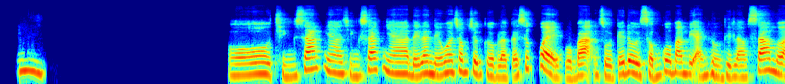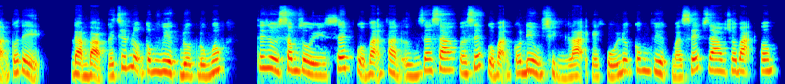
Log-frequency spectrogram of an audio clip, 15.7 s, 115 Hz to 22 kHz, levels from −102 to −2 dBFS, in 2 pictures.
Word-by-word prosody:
Ừm. 260 Hz, -3 st, -1 dB, 1.8 s
Ồ, 210 Hz, +2 st, 0 dB
chính 195 Hz, -3 st, -8 dB
xác 295 Hz, +10 st, +2 dB
nha, 240 Hz, -4 st, -1 dB
chính 195 Hz, -3 st, -7 dB
xác 280 Hz, -, +1 dB
nha! 230 Hz, -5 st, 0 dB
Đấy 190 Hz, 0 st, -1 dB
là 230 Hz, -, +3 dB
nếu 205 Hz, -3 st, +1 dB
mà 245 Hz, +1 st, +2 dB
trong 250 Hz, 0 st, -1 dB
trường 235 Hz, -3 st, 0 dB
hợp 190 Hz, -2 st, -2 dB
là 180 Hz, -, +1 dB
cái 180 Hz, +1 st, -2 dB
sức 310 Hz, +7 st, -5 dB
khỏe -, -, +6 dB
của 165 Hz, -, -3 dB
bạn, 205 Hz, +3 st, +2 dB
rồi 190 Hz, -2 st, -3 dB
cái 215 Hz, +5 st, 0 dB
đời 230 Hz, -4 st, +5 dB
sống 190 Hz, -1 st, -2 dB
của 250 Hz, -, +2 dB
bạn 230 Hz, -1 st, 0 dB
bị -, -, -1 dB
ảnh 190 Hz, -, -2 dB
hưởng 210 Hz, -5 st, -3 dB
thì 190 Hz, -, -1 dB
làm 180 Hz, 0 st, -3 dB
sao 265 Hz, +10 st, +4 dB
mà 235 Hz, -5 st, +2 dB
bạn 210 Hz, -, 0 dB
có 240 Hz, -, +1 dB
thể 250 Hz, -3 st, 0 dB, 0.3 s
đảm 215 Hz, -3 st, +3 dB
bảo -, -, +4 dB
cái 195 Hz, +1 st, -4 dB
chất 325 Hz, 0 st, -3 dB
lượng 300 Hz, -5 st, 0 dB
công 260 Hz, -1 st, 0 dB
việc 240 Hz, -3 st, +2 dB
được, 205 Hz, 0 st, 0 dB
đúng 195 Hz, 0 st, -2 dB
không? 265 Hz, +3 st, +1 dB, 0.4 s
Thế 320 Hz, -, +1 dB
rồi 300 Hz, -3 st, +5 dB
xong 275 Hz, +1 st, +1 dB
rồi 215 Hz, -6 st, +2 dB
sếp 305 Hz, +9 st, +1 dB
của -, -, -2 dB
bạn 220 Hz, 0 st, -1 dB
phản 235 Hz, -3 st, -1 dB
ứng 195 Hz, +1 st, -5 dB
ra 275 Hz, +3 st, 0 dB
sao 280 Hz, 0 st, +2 dB
và 225 Hz, -, -2 dB
sếp 335 Hz, +10 st, -2 dB
của -, -, -1 dB
bạn -, -, -1 dB
có 235 Hz, -, -3 dB
điều 250 Hz, -1 st, +2 dB
chỉnh 215 Hz, -7 st, -9 dB
lại 200 Hz, +1 st, +1 dB
cái 185 Hz, -1 st, -6 dB
khối 190 Hz, +1 st, 0 dB
lượng 265 Hz, +1 st, -1 dB
công 280 Hz, -1 st, -2 dB
việc 235 Hz, -3 st, -1 dB
mà 180 Hz, 0 st, -4 dB
sếp 280 Hz, -, 0 dB
giao 275 Hz, -3 st, +2 dB
cho 265 Hz, 0 st, -1 dB
bạn 265 Hz, -2 st, +1 dB
không? 265 Hz, 0 st, 0 dB
230 Hz, 295 wpm, -23 LUFS, 200-265 Hz, 1.8 s, khỏe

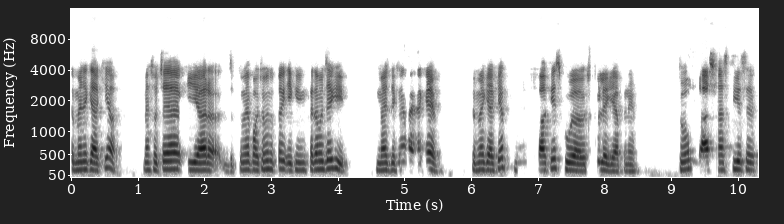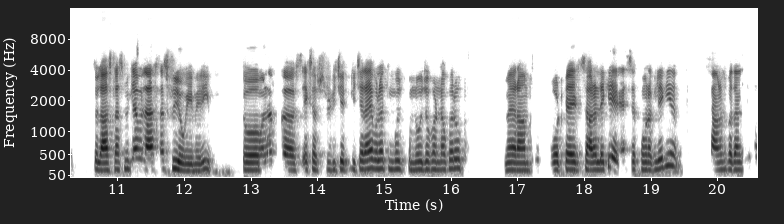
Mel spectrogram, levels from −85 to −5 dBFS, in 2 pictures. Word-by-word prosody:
तो 170 Hz, -, -4 dB
मैंने 170 Hz, +2 st, +1 dB
क्या 165 Hz, -2 st, +5 dB
किया 210 Hz, -1 st, 0 dB, 0.5 s
मैं 165 Hz, -, -3 dB
सोचा 165 Hz, +2 st, -1 dB
यार 180 Hz, 0 st, +6 dB
कि, 165 Hz, -1 st, -1 dB
यार 160 Hz, 0 st, +7 dB, 0.3 s
जब 135 Hz, 0 st, -13 dB
तक 150 Hz, -, -14 dB
मैं 170 Hz, 0 st, -1 dB
पहुँचूँगा 175 Hz, +3 st, -1 dB
तब -, -, -14 dB
तक 190 Hz, -, 0 dB
जीके 155 Hz, -, +1 dB
की 160 Hz, -, -6 dB
खत्म 165 Hz, +2 st, -1 dB
हो 180 Hz, -, +2 dB
जाएगी। 190 Hz, -3 st, +2 dB, 0.6 s
मैं 160 Hz, 0 st, +2 dB
देखना 160 Hz, +2 st, -5 dB
चाहता 155 Hz, -2 st, -3 dB
था -, -, -8 dB, 0.2 s
कि 135 Hz, -, -14 dB, 0.5 s
फिर 160 Hz, -, -6 dB
मैं 165 Hz, +1 st, 0 dB
क्या 160 Hz, -1 st, +3 dB
किया 195 Hz, +7 st, 0 dB
ब 210 Hz, -5 st, -15 dB, 0.3 s
बाकी 160 Hz, +6 st, +3 dB
स्कूल 175 Hz, -6 st, +1 dB
अ, 145 Hz, -1 st, +2 dB
स्कूल 170 Hz, -, -8 dB
ले 155 Hz, -, +3 dB
गया 140 Hz, -1 st, +1 dB
अपने। 140 Hz, +1 st, -8 dB, 0.5 s
तो 170 Hz, 0 st, -6 dB, 0.2 s
लास्ट-लास्ट 155 Hz, +2 st, +3 dB
में 180 Hz, -1 st, +3 dB
कैसे 170 Hz, -1 st, -3 dB, 0.4 s
तो 175 Hz, -, -1 dB
लास्ट-लास्ट 160 Hz, +2 st, +4 dB
में 185 Hz, -, -4 dB
क्या 210 Hz, -, +5 dB
हुआ 205 Hz, -, -4 dB
लास्ट 165 Hz, 0 st, +6 dB
क्लास 185 Hz, 0 st, -3 dB
फ्री 195 Hz, -2 st, +4 dB
हो 165 Hz, -3 st, +4 dB
गई 145 Hz, -1 st, 0 dB
मेरी। 150 Hz, +5 st, -2 dB, 0.5 s
तो 165 Hz, -1 st, +1 dB, 0.2 s
मतलब 180 Hz, +3 st, -4 dB, 0.2 s
अ, 155 Hz, -1 st, +2 dB
एक 170 Hz, -, -1 dB
संस्कृत 165 Hz, -1 st, -5 dB
के -, -, -5 dB
ची -, -, -5 dB
टीचर 180 Hz, +1 st, -1 dB
आए 190 Hz, +2 st, +6 dB
बोला 190 Hz, 0 st, +2 dB
तुम 180 Hz, -, -5 dB
लोग 185 Hz, 0 st, -1 dB
जो 175 Hz, -, -16 dB
तुम 170 Hz, -3 st, -6 dB
लोग 170 Hz, -, 0 dB
को -, -, -6 dB
जो 175 Hz, -, -1 dB
करना 170 Hz, 0 st, -2 dB
करो। 195 Hz, 0 st, -1 dB, 0.6 s
मैं 165 Hz, +1 st, +2 dB
आराम 160 Hz, 0 st, +3 dB
से -, -, -21 dB
बोर्ड 170 Hz, -, -4 dB
का 175 Hz, -, +5 dB
एक 170 Hz, -1 st, +4 dB
सहारा 165 Hz, -1 st, +4 dB
लेके 170 Hz, +6 st, 0 dB, 0.2 s
ऐसे 170 Hz, -, -7 dB
फ़ोन 165 Hz, -1 st, -3 dB
रख 160 Hz, -, -5 dB
लिया 190 Hz, +4 st, +1 dB
कि 255 Hz, -3 st, -1 dB, 0.5 s
सामने 165 Hz, +1 st, 0 dB
पता 170 Hz, -1 st, +1 dB
ना -, -, -1 dB
चले 175 Hz, -, -21 dB
170 Hz, 255 wpm, -21 LUFS, 160-180 Hz, 0.6 s, यार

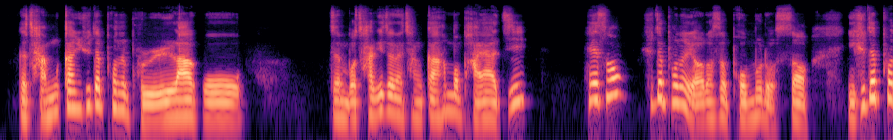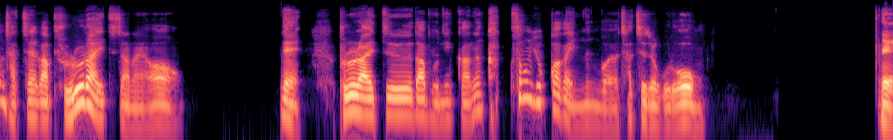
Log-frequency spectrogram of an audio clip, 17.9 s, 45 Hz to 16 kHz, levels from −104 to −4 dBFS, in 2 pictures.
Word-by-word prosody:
그 -, -, -3 dB
잠깐 150 Hz, +6 st, 0 dB
휴대폰을 180 Hz, -3 st, -2 dB
보려고 110 Hz, 0 st, +3 dB, 0.8 s
좀 120 Hz, -1 st, -4 dB
뭐 115 Hz, +1 st, -1 dB
'자기 135 Hz, +5 st, -2 dB
전에 145 Hz, -4 st, 0 dB
잠깐 115 Hz, +1 st, -3 dB
한번 140 Hz, -1 st, -4 dB
봐야지.'해서 235 Hz, -, -2 dB, 0.2 s
휴대폰을 225 Hz, -1 st, 0 dB
열어서 110 Hz, +2 st, -1 dB
봄으로써 115 Hz, +2 st, -2 dB, 0.4 s
이 110 Hz, -, -4 dB
휴대폰 260 Hz, -, +2 dB
자체가 115 Hz, -, -1 dB
블루라이트잖아요. 100 Hz, -, +2 dB, 1.0 s
네. -, -, +1 dB, 0.4 s
블루라이트다 130 Hz, -2 st, +5 dB
보니까는 110 Hz, +5 st, -7 dB
각성 260 Hz, +5 st, -4 dB
효과가 185 Hz, -, -2 dB
있는 95 Hz, +1 st, -10 dB
거예요, 85 Hz, -2 st, -9 dB
자체적으로. 95 Hz, -2 st, +2 dB, 1.8 s
네. -, -, +8 dB
125 Hz, 260 characters per minute, -23 LUFS, 110-175 Hz, 1.8 s, 네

